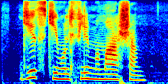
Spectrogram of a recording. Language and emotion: Russian, neutral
